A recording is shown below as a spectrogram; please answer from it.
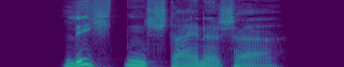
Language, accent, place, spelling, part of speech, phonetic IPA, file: German, Germany, Berlin, liechtensteinischer, adjective, [ˈlɪçtn̩ˌʃtaɪ̯nɪʃɐ], De-liechtensteinischer.ogg
- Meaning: inflection of liechtensteinisch: 1. strong/mixed nominative masculine singular 2. strong genitive/dative feminine singular 3. strong genitive plural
